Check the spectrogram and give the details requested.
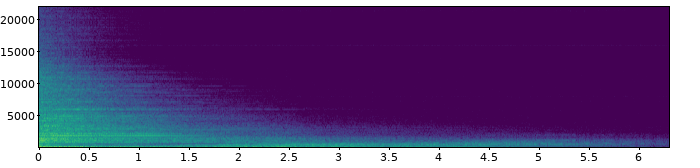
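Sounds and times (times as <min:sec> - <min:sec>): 
metal drums on E-MU Pro-Cussion: 0:00.0 - 0:02.9.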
